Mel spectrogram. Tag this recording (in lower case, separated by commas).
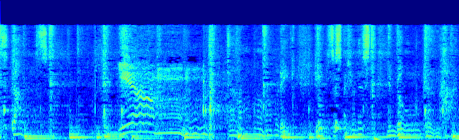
blues, music, soundtrack music, roll, dance music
